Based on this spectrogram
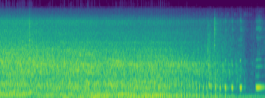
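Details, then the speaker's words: Old EZGO golf cart engine after carburetor cleaning, which previously ran only on full choke: now runs steady and even without choke, with no surging or stalling, then winds down with a few last puffs at shutoff. "No choke, runs. Alright, absolutely beautiful."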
